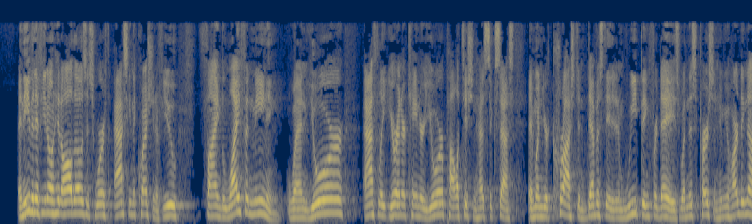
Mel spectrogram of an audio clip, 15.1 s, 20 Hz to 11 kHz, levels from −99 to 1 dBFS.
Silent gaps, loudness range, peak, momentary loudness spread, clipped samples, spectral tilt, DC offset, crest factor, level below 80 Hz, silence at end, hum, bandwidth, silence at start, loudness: none; 3 LU; -6 dBFS; 9 LU; under 0.1%; -4.5 dB/octave; under 0.1%; 20 dB; -66 dBFS; 0 s; none; 8.2 kHz; 0.35 s; -25 LUFS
